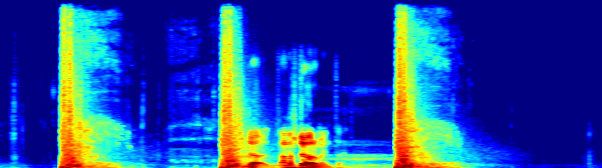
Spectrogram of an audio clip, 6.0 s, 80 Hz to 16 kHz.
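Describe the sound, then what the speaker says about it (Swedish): Gunfire from a P90 in a video game as zombies are shot: three sharp, loud single bursts spaced about two seconds apart, each ringing out briefly, with someone talking between the second and third. "Skjut han med P90."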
